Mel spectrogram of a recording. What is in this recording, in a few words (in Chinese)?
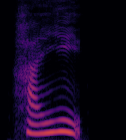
"涵义", Chinese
